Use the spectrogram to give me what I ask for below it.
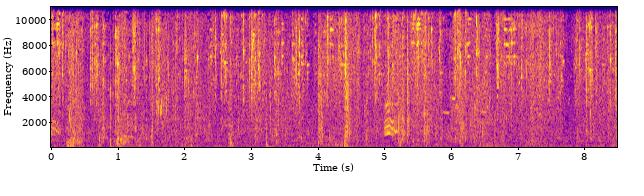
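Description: Horse hooves clip-clop in the video game Red Dead Redemption 2, a steady walking rhythm of hoof strikes running throughout over a dense, busy game soundscape.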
